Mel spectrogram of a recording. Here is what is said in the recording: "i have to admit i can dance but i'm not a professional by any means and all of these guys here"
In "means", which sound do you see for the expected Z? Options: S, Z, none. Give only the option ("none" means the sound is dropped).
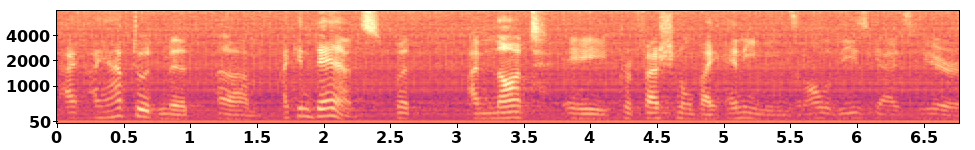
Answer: Z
